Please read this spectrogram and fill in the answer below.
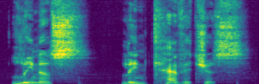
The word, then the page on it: Linas Linkevicius: American English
